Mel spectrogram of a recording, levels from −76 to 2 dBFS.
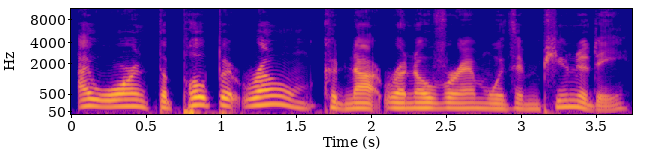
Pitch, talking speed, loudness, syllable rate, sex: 140 Hz, 210 wpm, -17 LUFS, 5.0 syllables/s, male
